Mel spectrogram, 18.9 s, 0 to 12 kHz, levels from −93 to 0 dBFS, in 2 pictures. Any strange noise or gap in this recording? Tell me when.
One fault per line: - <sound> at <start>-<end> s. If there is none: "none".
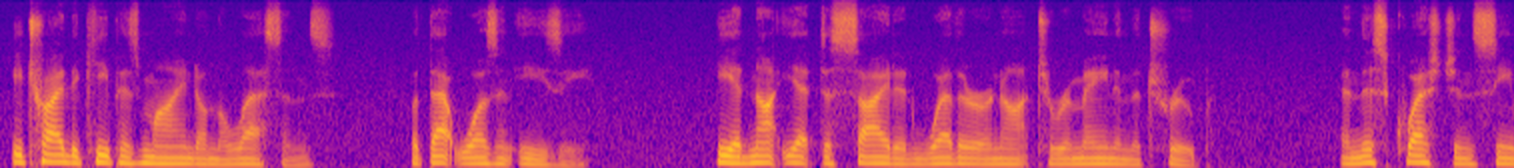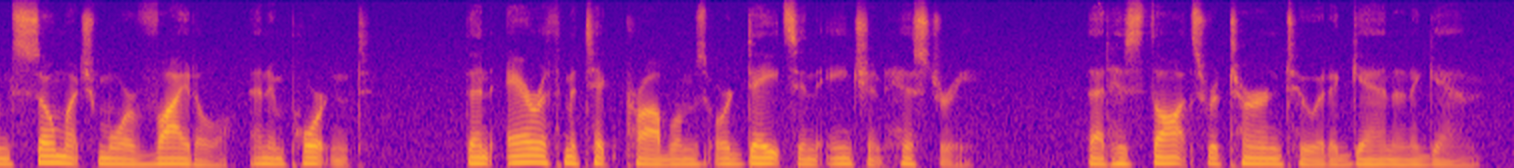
none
